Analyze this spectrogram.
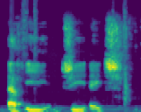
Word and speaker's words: Fegh: The following is a breakdown of the phenomena that I termed the female group hierarchy, or Fegh, F-E-G-H, pronounced Fegh like F-E-Y, in any case.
